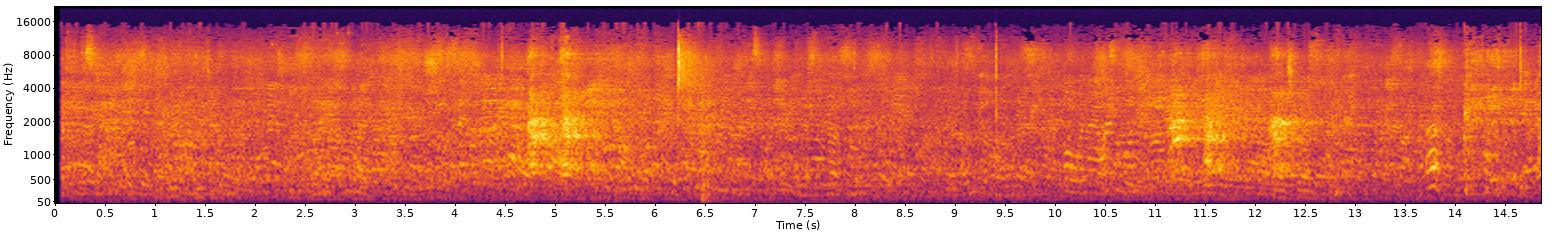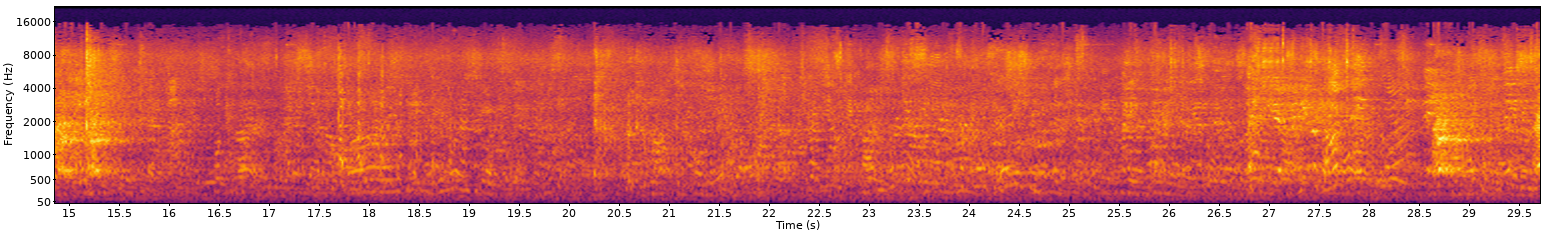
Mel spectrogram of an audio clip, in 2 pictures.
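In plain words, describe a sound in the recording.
A woman calls out commands to a dog with animation in a large echoing hall.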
